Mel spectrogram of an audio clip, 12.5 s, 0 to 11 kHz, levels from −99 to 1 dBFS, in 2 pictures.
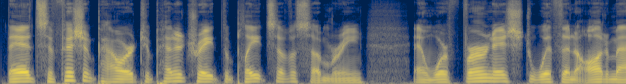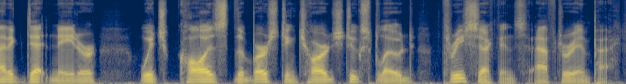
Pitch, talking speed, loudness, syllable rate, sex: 95 Hz, 140 wpm, -19 LUFS, 5.1 syllables/s, male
